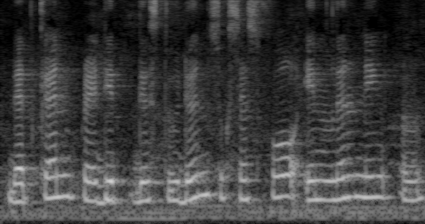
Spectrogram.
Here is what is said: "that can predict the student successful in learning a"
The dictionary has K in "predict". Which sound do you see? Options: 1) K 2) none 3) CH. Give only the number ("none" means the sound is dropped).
2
